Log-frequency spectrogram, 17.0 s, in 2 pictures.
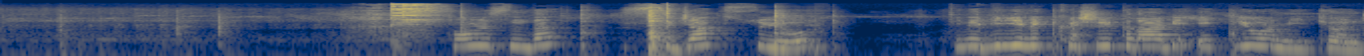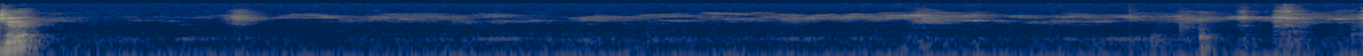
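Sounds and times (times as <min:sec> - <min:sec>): small birds chirping: 0:00.0 - 0:17.0
metal spoon clinks: 0:02.4 - 0:02.9.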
